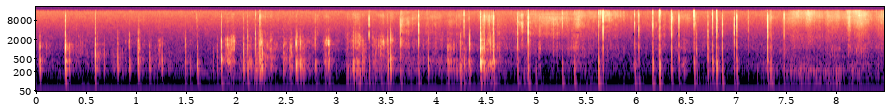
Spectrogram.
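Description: Long nails tap rapidly on the lid of a small translucent plastic deli tub full of coarse salt and scratch along its sides. The result is a quiet stream of many short, dry, hollow clicks with soft gritty scratching and rustling between them.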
